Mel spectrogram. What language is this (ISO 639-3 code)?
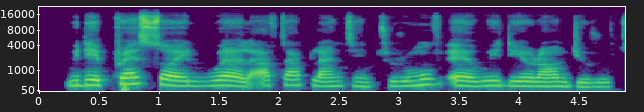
pcm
